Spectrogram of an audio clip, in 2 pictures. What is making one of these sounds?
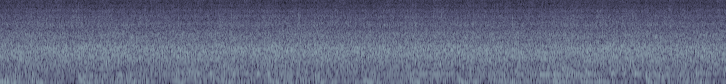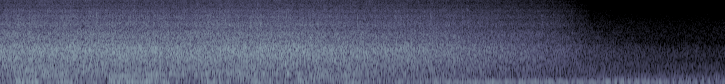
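A large crowd applauds loudly, then the applause fades away.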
